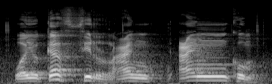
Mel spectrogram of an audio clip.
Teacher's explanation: ikhfa haqiqi, nun mati bertemu dengan kaf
